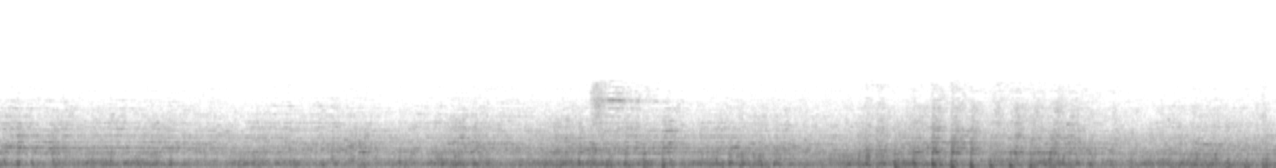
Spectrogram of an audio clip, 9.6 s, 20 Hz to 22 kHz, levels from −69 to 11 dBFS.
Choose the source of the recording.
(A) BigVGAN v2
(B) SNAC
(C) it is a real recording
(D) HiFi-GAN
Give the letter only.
C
